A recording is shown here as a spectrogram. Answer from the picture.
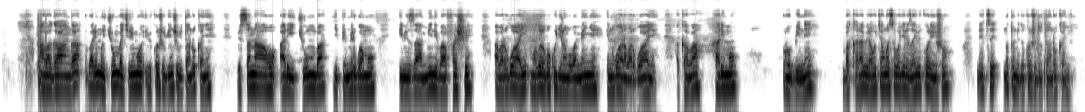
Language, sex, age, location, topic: Kinyarwanda, female, 36-49, Nyagatare, health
